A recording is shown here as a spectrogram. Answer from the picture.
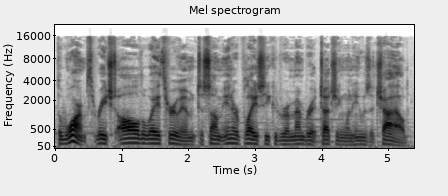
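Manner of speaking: plain reading voice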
